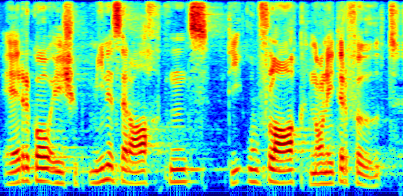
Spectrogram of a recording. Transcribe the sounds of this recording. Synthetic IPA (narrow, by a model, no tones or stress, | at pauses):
ɛrɡoɪʃmiːnəsɛɾɑχtən̩s | d̥iʔuːflɑːknɔnɪtɛɾfʏlt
